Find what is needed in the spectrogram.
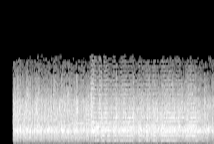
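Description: Audience applause, starting abruptly a quarter of a second in and holding steady, with faint held musical notes beneath it.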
